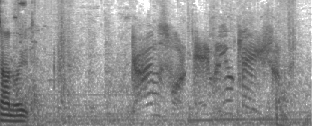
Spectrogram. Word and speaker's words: en route: I think it's en route. Guns for every occasion. I believe en route is the actual pronunciation, good sir.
